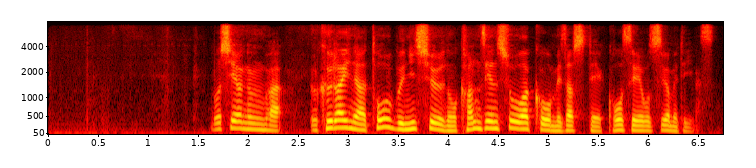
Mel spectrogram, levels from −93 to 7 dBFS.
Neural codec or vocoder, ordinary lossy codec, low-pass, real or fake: codec, 16 kHz in and 24 kHz out, 0.8 kbps, FocalCodec, streaming, 65536 codes; none; 7.2 kHz; fake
